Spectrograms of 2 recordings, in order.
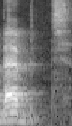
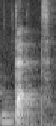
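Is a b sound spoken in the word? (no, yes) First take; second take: yes; no. First: A b sound is pronounced in the word. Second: No b sound is pronounced in the word. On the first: The speaker calls it wrong. "Não é debt" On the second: The speaker calls it right. "é só debt"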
